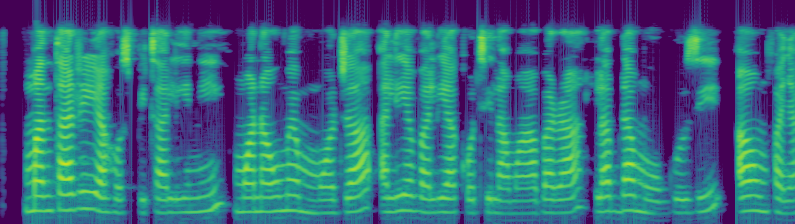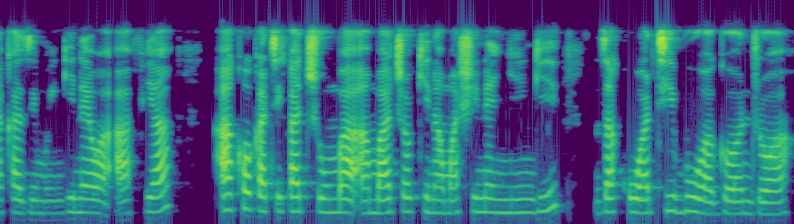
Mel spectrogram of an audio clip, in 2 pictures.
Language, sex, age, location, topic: Swahili, female, 25-35, Kisumu, health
